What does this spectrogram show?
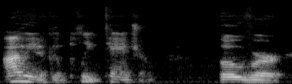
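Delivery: usual speaking voice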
